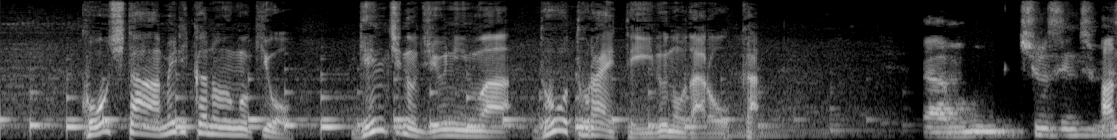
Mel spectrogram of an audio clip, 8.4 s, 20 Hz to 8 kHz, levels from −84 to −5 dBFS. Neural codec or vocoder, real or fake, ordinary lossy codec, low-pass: none; real; none; none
